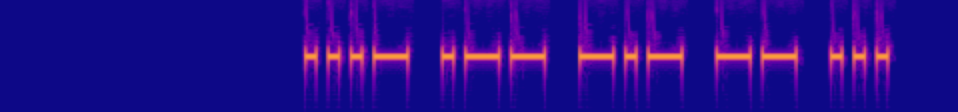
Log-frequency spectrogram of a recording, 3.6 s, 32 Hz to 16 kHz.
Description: Morse code, heard as a keyed tone, about 28 wpm, 700 Hz. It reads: VWKMS
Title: Code Groups - 5 Letters - 28wpm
